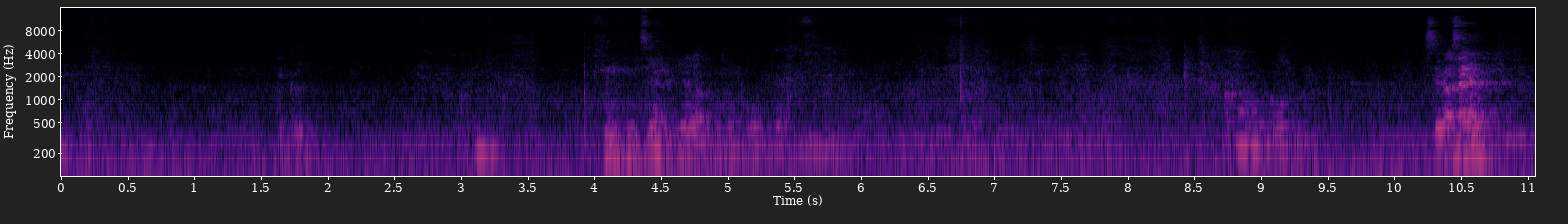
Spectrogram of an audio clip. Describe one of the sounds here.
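Two young men talk calmly to each other nearby.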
